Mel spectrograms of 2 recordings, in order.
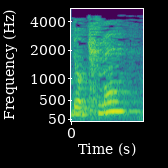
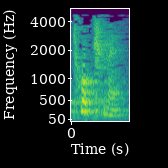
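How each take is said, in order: First: The word begins with a d sound. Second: The word begins with a t sound. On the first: "میگوید دکمه" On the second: "میگوید تکمه"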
